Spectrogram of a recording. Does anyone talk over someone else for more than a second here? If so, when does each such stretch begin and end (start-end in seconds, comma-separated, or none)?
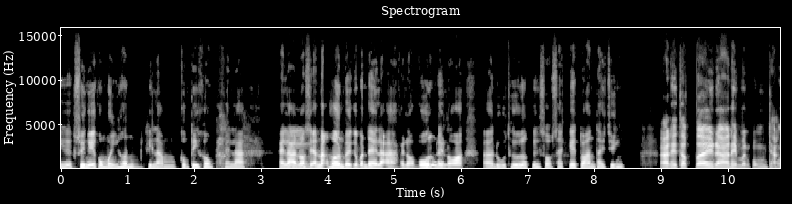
none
